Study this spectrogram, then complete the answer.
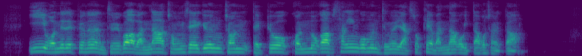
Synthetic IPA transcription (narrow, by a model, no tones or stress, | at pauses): iwʌnːe̞de̞pʰjonɯntɯɭɡwamanːat͡ɕʌŋsʰe̞ɡjunt͡ɕʌnte̞pʰjokwʌnːoɡap̚sʰaŋinɡomundɯŋɯɭjak̚s͈okʰe̞manːaɡoit̚t͈aɡot͡ɕʌnɦe̞t̚t͈a̰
